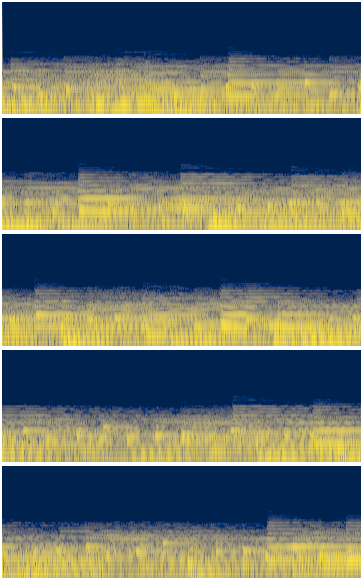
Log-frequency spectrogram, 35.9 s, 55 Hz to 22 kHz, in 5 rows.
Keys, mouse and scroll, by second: 0.5 click, 2.4 click, 5.7 click, 6.3 click, 7.2 click, 7.6 shift+click, 8.4 shift+click, 10.3 click, 16.5 click, 17.0 alt+click, 17.5 click, 18.1 click, 18.3 alt+click, 21.5 alt+click, 22.2 alt+click, 22.5 shift+click, 23.1 alt+click, 27.4 click, 32.6 alt+click, 33.3 click.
